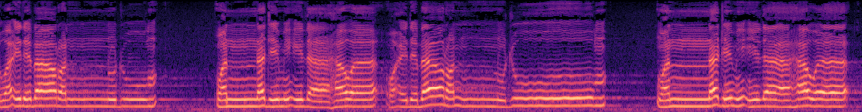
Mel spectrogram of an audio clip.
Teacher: النجوم يجوز لي قصر وتوسط وإشباع في كلمة في الوقف في المد، وإن كان المختار بالنسبة لورش أو الذي المقدم عند المغاربة هو الإشباع في رواية أبي يعقوب الأزرق، لكن الأوجه الثلاثة جائزة، القصر والتوسط والإشباع في العار.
